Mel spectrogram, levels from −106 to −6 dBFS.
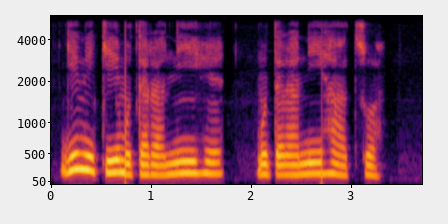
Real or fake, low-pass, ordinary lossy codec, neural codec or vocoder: real; 5.4 kHz; none; none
